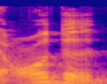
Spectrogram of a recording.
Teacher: عد دال پہ کلکلا ہوگا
